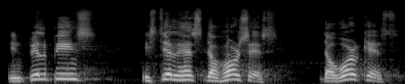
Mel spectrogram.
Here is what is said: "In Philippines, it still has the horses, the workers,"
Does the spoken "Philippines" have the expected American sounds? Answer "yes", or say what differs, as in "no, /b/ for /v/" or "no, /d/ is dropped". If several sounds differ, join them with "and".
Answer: no, /s/ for /z/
